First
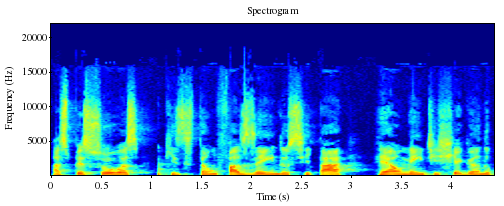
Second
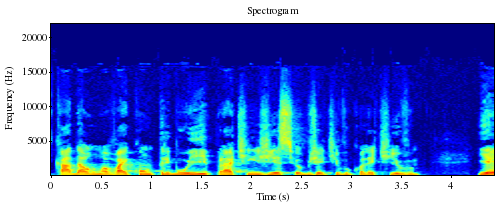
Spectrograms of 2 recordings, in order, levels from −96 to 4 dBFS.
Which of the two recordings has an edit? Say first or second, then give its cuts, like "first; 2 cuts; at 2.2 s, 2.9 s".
first; 2 cuts; at 1.1 s, 2.6 s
